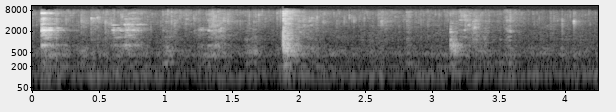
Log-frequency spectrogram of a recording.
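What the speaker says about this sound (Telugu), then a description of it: "రెడీ చేసి పెట్టుకున్న ఆవాలు, జీలకర్ర, వెల్లుల్లిపాయలు కొంచెం సిమ్లో పెట్టుకోండి" Mustard seeds, cumin and garlic fry in oil over a low flame for sambar, giving a faint, soft sizzle with a few light utensil scrapes and stirs.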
